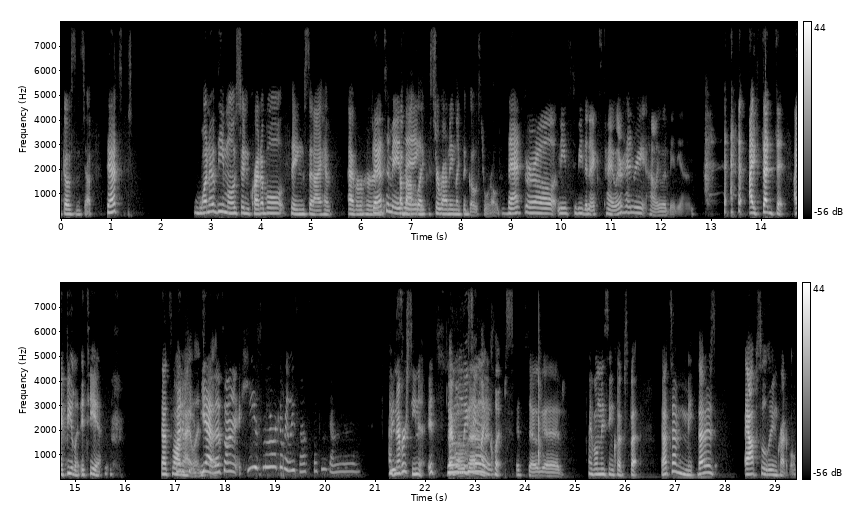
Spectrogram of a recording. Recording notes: some wonky audio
